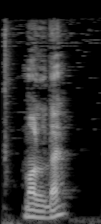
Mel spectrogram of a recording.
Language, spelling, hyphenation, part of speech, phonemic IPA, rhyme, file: Norwegian Bokmål, Molde, Mol‧de, proper noun, /ˈmɔldə/, -ɔldə, Nb-molde.ogg
- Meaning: Molde (the administrative centre, city, and municipality of Møre og Romsdal, Western Norway, Norway)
